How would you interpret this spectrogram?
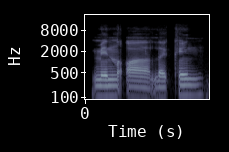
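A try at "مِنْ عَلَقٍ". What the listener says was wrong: Okay, brother, when you will see there is a fatha or kasra dhamma, don't strike them. Just say them quickly. Min alaqin. So tell me, will we be doing gunna here? Yes, no. What? Why no? Ain is a?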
